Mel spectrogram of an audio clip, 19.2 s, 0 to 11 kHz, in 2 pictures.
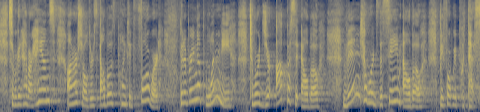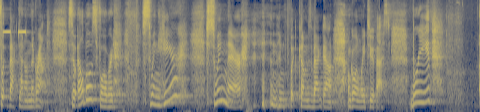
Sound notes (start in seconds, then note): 9.6 timer beeps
